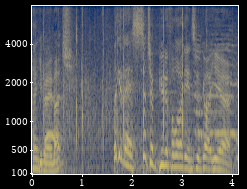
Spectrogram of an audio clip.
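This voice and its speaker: A very fast-talking man with a Scottish accent and ordinary pitch variation, amid noticeable background noise. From Scotland. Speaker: panel host. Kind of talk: live stage hosting. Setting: live theatre stage.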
